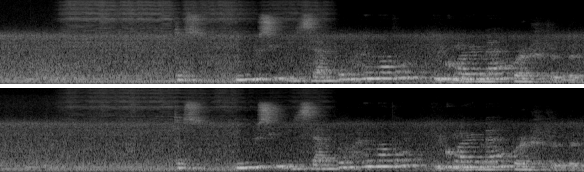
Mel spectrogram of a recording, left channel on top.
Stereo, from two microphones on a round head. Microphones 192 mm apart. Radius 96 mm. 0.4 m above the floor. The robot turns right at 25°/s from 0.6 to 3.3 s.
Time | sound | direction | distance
1.7 | a woman speaking | 90° right | 1.5 m
4.3 | a man speaking | 5° left (ahead or behind) | 0.8 m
